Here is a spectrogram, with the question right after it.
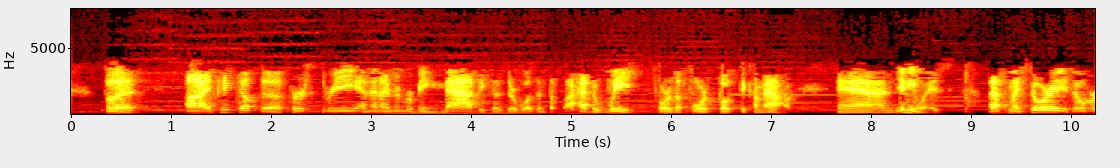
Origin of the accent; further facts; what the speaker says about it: Oregon, United States; She was the manager there in the town I grew up in Oregon.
